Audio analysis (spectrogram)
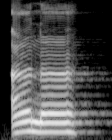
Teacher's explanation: Pada saat dibaca waqaf maka na kita panjangkan 2 harokat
